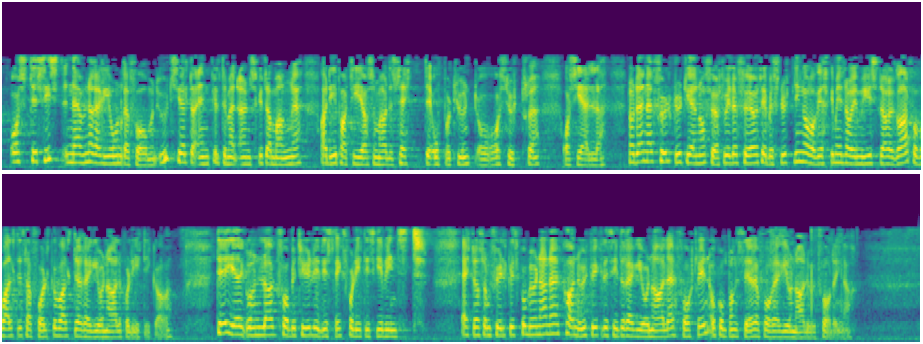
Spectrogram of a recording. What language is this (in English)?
Norwegian Bokmål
